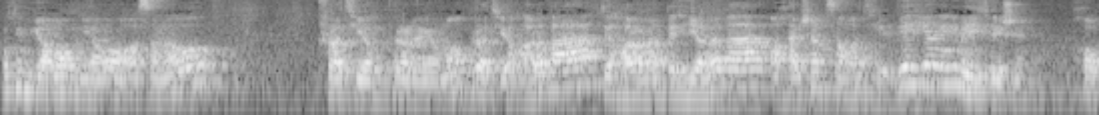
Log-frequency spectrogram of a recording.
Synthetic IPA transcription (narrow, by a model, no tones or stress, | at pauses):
ɡoft̪iːmjɒːmɒonijɒːmɑːɒ̰ːsɑːnɑo | pʰɾɒt̪ʰijɔpʰeɾɑnɑjɑmɒpʰɾɒːt̪ʰijɑɦɒːɾevæd̪̥eɦɒːɾɒːnɒd̪eɦjɒːnevæɒ̰ːxæɾeʃæmsɒmɒt̪ʰied̪ehjɑːnjænimed̪it̪ʰejʃen | xob̥̚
